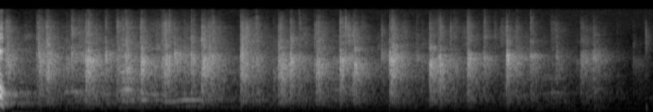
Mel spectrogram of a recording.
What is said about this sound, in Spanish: Alguien aplaude al Dios de milagros. Alguien alaba al Todopoderoso conmigo.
